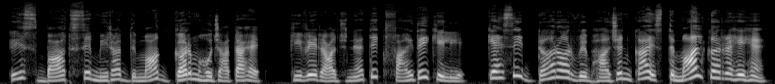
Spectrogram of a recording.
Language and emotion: Hindi, angry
